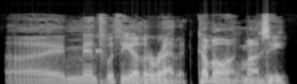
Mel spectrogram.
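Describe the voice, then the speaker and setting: An actor playing a wry, hard-boiled private detective in a 1940s-style radio caper, with a sardonic delivery. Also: male voice, mid-range voice, normal speed, a little mellow, no echo, studio quality, close to an everyday voice. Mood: brisk, questioning.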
